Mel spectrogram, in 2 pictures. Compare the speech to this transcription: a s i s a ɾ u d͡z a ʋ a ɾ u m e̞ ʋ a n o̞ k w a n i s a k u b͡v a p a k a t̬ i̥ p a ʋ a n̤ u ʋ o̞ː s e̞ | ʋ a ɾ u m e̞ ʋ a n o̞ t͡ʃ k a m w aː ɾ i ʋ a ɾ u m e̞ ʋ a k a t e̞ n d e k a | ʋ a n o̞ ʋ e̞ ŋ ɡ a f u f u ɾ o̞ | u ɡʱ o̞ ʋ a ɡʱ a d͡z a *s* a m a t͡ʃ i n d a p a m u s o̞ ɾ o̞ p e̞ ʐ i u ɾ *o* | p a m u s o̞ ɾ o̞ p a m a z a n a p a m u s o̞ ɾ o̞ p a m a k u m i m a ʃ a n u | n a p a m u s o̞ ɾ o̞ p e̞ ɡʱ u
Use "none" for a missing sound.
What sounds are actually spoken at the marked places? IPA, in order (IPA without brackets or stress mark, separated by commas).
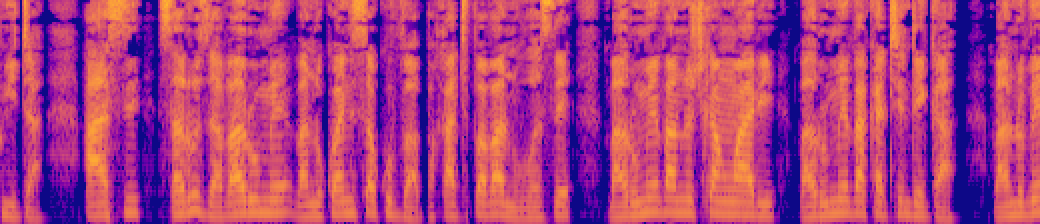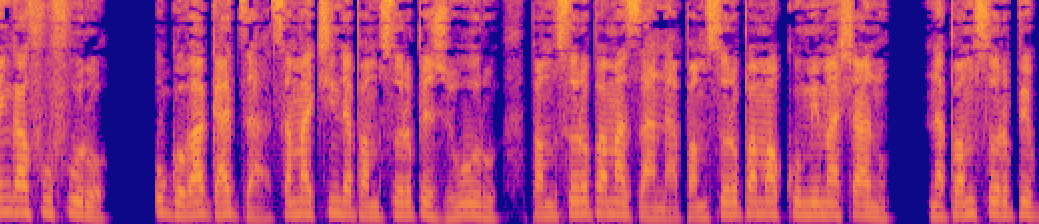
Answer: s, u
